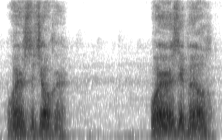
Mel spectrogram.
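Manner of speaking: gruff, loud, unvoiced Batman growl; raspy Batman impression.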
